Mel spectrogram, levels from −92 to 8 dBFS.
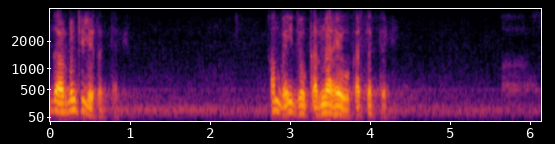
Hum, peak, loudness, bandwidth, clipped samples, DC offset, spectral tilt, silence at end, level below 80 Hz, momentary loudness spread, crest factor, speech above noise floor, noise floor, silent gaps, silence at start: none; 0 dBFS; -15 LUFS; 4 kHz; under 0.1%; under 0.1%; -12.5 dB/octave; 1.95 s; -50 dBFS; 18 LU; 18 dB; 35 dB; -50 dBFS; none; 0 s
